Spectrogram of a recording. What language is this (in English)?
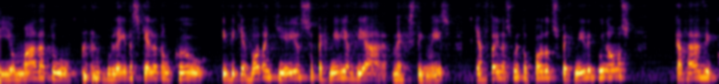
Greek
